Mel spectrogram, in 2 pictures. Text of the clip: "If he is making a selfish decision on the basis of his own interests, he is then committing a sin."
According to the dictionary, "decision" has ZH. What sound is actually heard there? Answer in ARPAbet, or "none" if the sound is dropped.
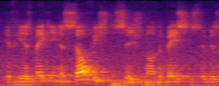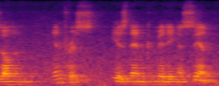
ZH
